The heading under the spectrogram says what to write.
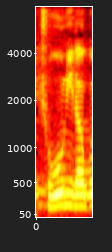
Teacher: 좋다에 은 결합하게 되면 발음할 때 좋은이라고 해가지고요. 히읗 발음되지 않고요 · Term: 히읗 탈락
